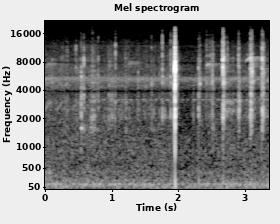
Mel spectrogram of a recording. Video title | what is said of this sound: Red Loco Motorin' 2021 Hot Wheels X-Racers 2/5 Toy Train Locomotive Unboxing and Review | sounds like plastic but it is metal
